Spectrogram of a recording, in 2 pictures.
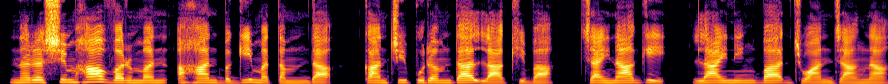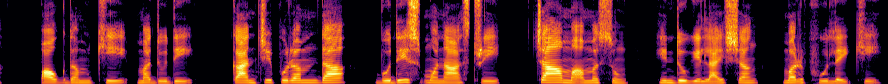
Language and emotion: Manipuri, neutral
